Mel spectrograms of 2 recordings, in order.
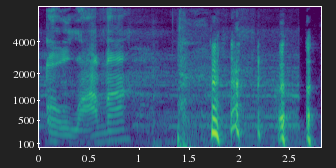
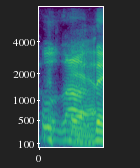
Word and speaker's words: Olave: Are you trying to tell me his name's pronounced Olava? That was incorrect. So then I say, Oh, I'll definitely make note of it. I'll say Two Strimpy had a correction on the next episode. so he says, no, it's a long A at the end.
